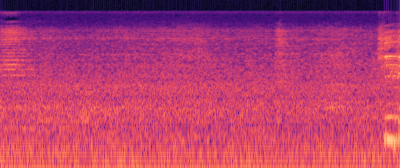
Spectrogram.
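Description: A steady low hum with a faint even hiss over it.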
